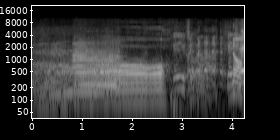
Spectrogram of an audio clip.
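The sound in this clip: A dairy cow on a dairy farm lets out one long, loud, low moo that holds steady for over two seconds before people start talking.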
